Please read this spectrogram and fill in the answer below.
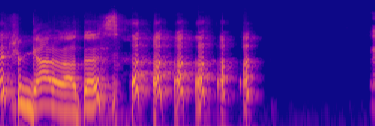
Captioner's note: laughter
